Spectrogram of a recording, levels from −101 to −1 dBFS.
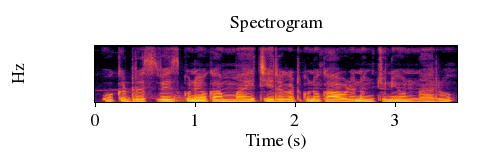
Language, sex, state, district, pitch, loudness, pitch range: Telugu, female, Telangana, Hyderabad, 205 Hz, -16 LUFS, 200-215 Hz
